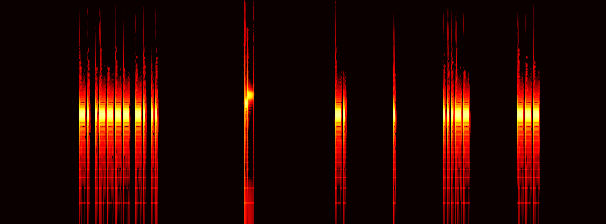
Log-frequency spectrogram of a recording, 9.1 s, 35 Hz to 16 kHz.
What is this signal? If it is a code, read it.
Morse code, heard as a keyed tone, about 40 wpm, spaced as for 17 wpm, 700 Hz. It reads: N1NI NE3O
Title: USA Call Signs - 4 Characters - 8x Character Spacing - 40wpm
